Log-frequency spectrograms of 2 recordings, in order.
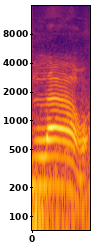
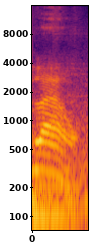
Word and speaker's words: Laos: videos is set in Laos. He keeps saying Laos. I'm sure it's pronounced Lao.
